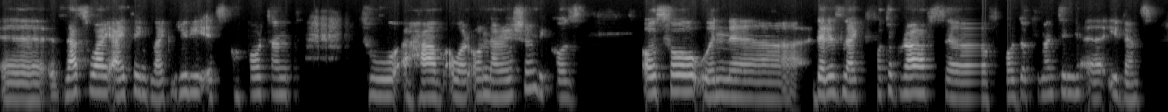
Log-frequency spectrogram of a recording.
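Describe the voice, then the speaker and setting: At a fairly slow pace, a woman with an Arabic accent and a fairly high pitch speaks with fairly even intonation as music plays in the background. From Syria. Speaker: artist. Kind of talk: panel discussion. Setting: webinar. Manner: halting, many fillers.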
